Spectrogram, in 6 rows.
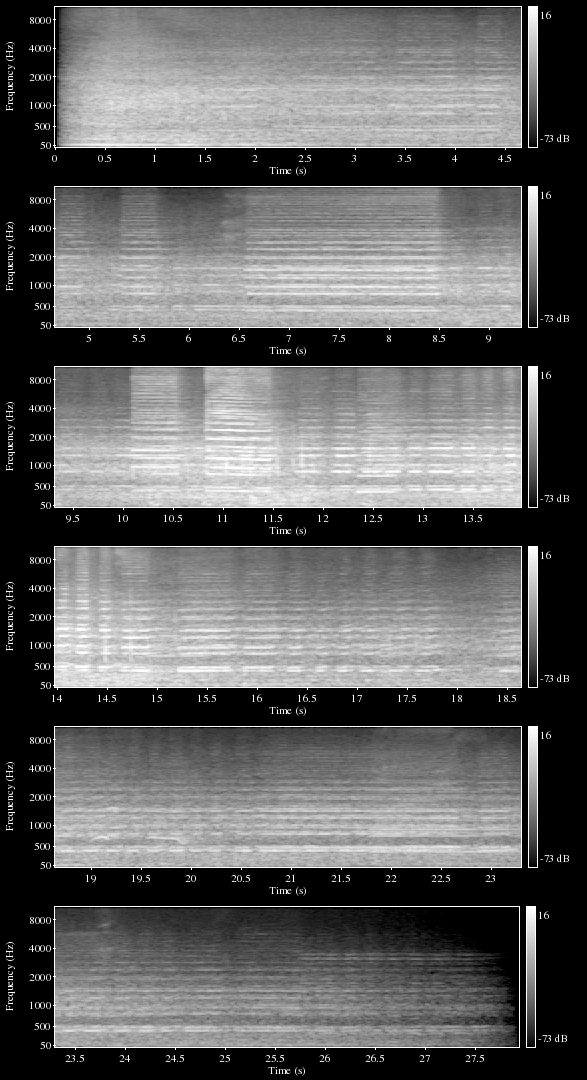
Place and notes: st. gallen, turkish soccer fans celebrating
after soccer game, won 3:2 against czechoslovakia. 2 cars with turkish guys passing by. recorded at about 11 p. m., june 15, 2008. - project: "hasenbrot - a private sound diary"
